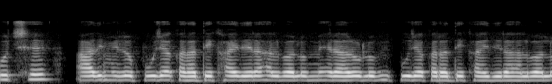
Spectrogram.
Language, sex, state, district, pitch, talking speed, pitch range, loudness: Bhojpuri, female, Uttar Pradesh, Deoria, 195 Hz, 195 wpm, 190-195 Hz, -14 LUFS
